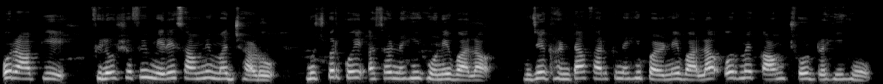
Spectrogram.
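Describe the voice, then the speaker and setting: A woman's voice: high-pitched, moderate pace, dark tone, no room sound. A woman voicing a hurt, stubborn young woman who talks back sharply and defiantly in a storybook.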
